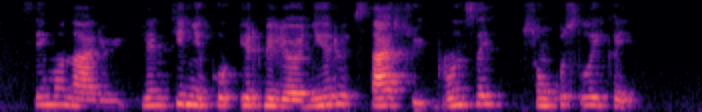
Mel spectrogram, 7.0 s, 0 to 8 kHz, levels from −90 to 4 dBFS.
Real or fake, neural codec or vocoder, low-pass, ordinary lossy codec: real; none; 7.2 kHz; Opus, 32 kbps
